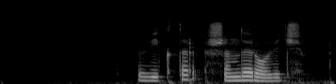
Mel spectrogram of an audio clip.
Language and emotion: Russian, neutral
